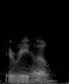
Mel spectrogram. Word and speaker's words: Erivo: Erivo.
